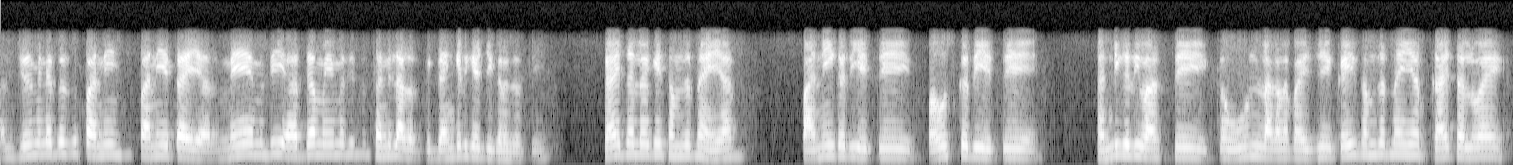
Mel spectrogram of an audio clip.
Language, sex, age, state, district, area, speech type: Marathi, male, 18-30, Maharashtra, Wardha, rural, conversation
